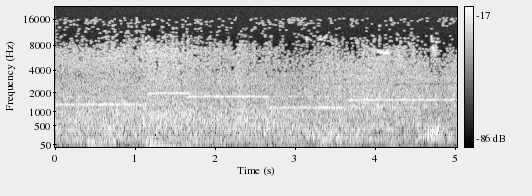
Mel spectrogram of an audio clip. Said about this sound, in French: Vous entendez le vent dans les palmiers derrière vous.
